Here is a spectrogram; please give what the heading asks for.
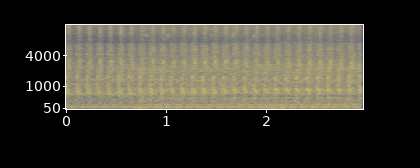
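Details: GM 3800 V6 at idle: loud, rapid, even metallic ticking at two to three clicks a second, origin unknown; owner reports it later stopped on its own and the engine ran perfectly again.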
